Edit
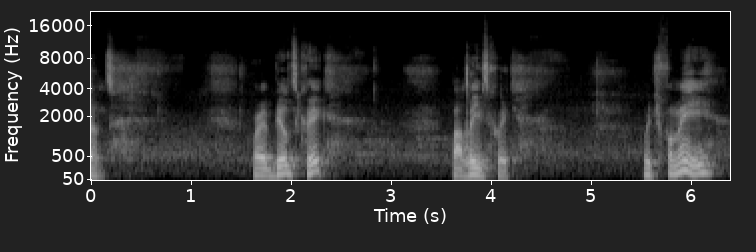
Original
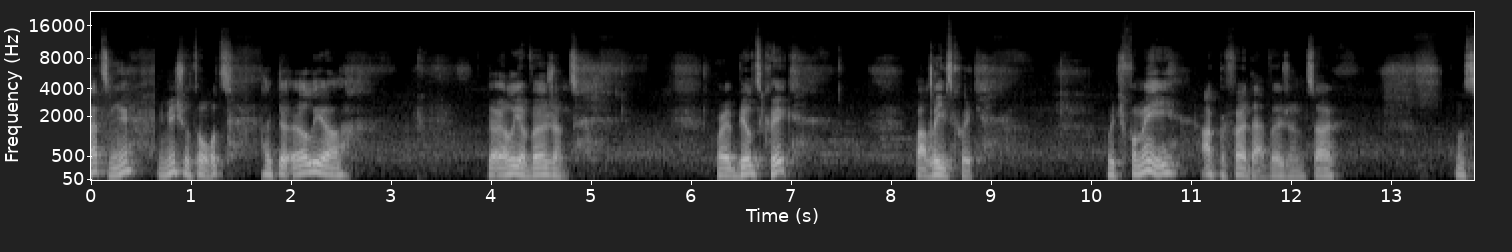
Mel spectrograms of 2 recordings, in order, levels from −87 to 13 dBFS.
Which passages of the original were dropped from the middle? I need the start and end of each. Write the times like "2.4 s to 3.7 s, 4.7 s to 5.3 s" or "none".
none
